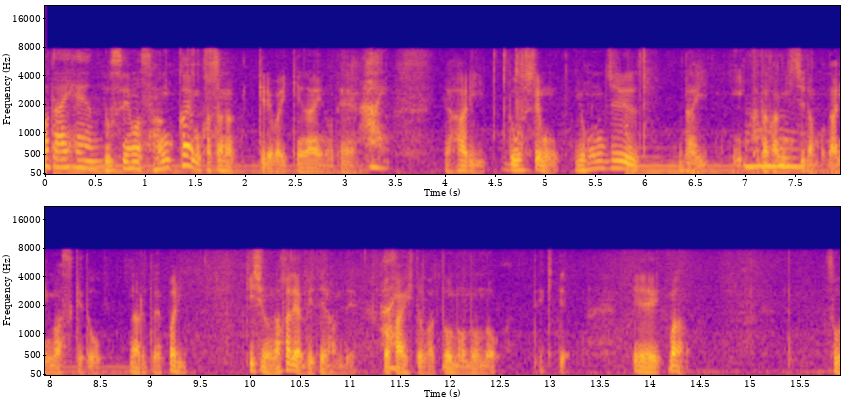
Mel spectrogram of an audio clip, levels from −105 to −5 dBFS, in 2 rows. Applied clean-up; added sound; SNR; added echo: none; Organ; 12 dB; none.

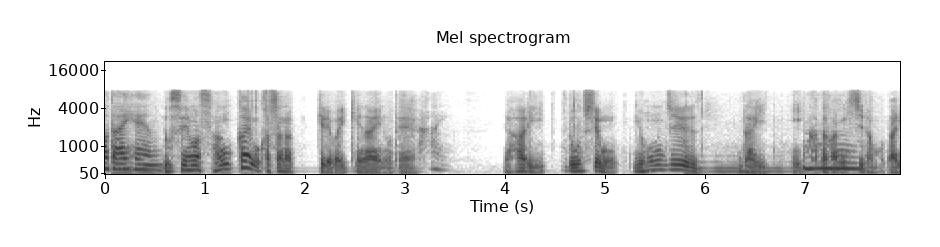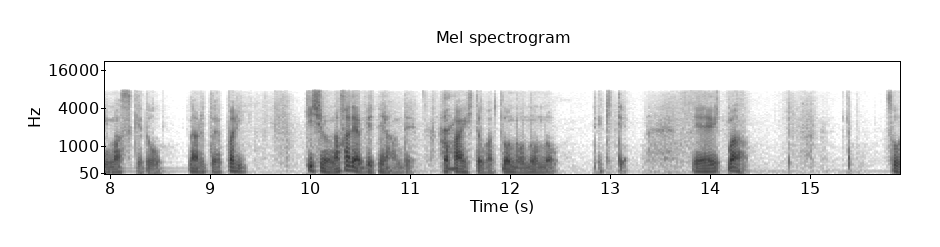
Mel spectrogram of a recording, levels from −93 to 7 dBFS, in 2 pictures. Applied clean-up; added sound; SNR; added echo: neural mask model RNNoise.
